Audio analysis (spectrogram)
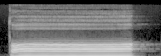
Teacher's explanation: হরফটি মোটা হারাফ। উচ্চারণের সময় অবশ্যই মোটা করতে হবে এবং উচ্চারণ করার সময় এক আলিফ টেনে পড়তে হবে।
